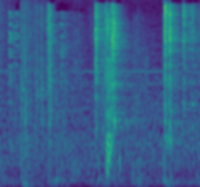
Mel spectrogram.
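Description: A gun is reloaded with metallic clicks.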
